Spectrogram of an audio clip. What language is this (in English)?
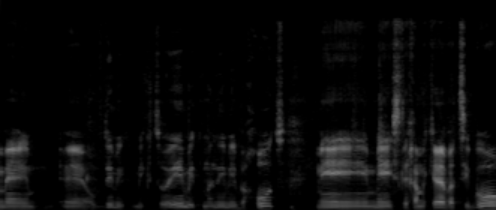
Hebrew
